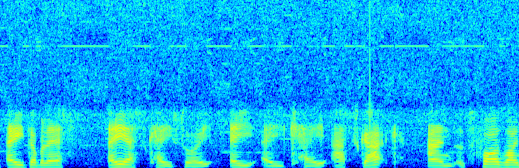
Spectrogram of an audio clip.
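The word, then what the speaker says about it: Ask Aak: So it's spelled A-S-S-A-S-K, sorry, A-A-K, Ask-Ak.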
